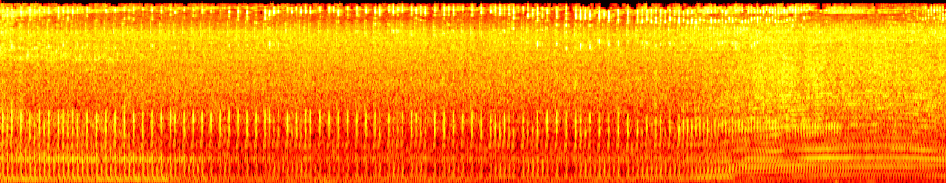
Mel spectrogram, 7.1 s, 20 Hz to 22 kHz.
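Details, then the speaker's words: OS FS-91 Surpass four-stroke nitro RC airplane engine, somewhat corroded, after warm-up at full throttle: a fast steady buzz, very rich. Turning the needle in makes the rpm climb, then sag, so it goes back to a safe rich setting. "once i get tuning on this this happens really fast so i'm ripping up here and you can see it's very rich"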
